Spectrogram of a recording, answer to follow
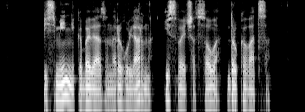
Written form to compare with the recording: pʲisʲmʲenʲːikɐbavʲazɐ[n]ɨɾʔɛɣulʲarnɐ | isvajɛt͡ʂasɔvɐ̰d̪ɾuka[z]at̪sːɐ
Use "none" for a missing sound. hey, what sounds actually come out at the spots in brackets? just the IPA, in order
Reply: n, v

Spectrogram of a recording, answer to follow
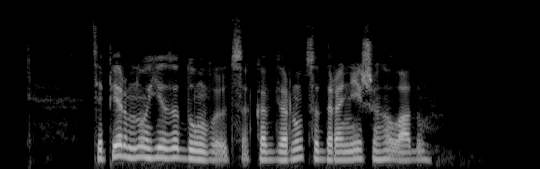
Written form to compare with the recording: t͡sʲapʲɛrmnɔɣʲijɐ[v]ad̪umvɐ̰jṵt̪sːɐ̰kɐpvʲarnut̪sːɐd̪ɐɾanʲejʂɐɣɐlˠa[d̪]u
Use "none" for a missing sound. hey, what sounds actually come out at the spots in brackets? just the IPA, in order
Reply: z, d̪

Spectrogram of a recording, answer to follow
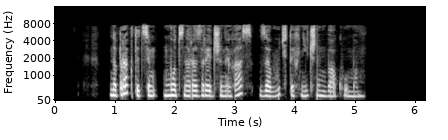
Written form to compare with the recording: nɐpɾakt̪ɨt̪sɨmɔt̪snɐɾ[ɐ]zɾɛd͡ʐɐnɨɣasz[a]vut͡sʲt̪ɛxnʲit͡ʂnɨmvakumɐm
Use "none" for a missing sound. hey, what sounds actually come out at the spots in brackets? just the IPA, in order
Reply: a, a

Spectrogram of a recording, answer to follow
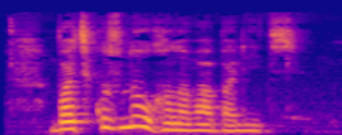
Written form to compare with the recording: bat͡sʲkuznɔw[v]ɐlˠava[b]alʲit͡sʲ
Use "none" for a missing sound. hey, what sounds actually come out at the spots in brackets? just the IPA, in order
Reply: ɣ, b

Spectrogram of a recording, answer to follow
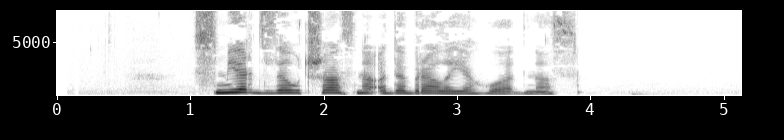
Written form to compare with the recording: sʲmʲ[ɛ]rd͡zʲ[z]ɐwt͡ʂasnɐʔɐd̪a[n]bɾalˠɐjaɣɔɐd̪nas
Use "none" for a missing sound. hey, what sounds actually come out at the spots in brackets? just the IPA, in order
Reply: ɛ, z, none

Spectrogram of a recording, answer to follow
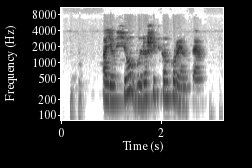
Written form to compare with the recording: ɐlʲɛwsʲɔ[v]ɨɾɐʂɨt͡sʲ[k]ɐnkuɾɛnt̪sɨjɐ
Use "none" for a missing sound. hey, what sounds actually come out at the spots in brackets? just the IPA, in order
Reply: v, k

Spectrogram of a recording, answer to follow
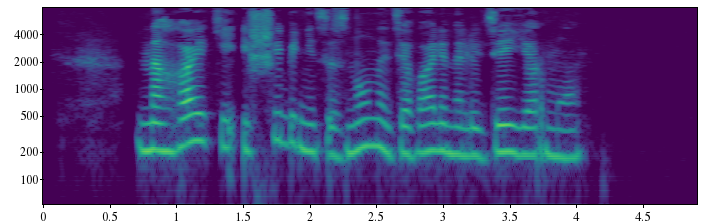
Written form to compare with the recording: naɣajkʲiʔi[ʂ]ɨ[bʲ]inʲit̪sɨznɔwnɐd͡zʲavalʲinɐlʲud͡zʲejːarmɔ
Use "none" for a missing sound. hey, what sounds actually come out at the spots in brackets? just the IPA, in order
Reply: ʂ, bʲ

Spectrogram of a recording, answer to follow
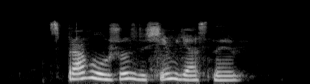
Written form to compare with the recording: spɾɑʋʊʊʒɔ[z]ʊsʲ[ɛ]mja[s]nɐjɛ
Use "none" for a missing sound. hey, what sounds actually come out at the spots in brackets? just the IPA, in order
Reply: z, i, s

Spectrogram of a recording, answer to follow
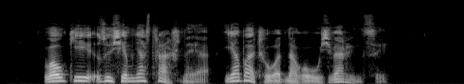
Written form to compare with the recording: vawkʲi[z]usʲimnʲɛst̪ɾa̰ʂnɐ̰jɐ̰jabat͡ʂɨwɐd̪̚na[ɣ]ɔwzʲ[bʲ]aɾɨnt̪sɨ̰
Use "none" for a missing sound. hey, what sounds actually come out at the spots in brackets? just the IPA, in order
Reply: z, ɣ, vʲ

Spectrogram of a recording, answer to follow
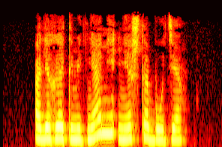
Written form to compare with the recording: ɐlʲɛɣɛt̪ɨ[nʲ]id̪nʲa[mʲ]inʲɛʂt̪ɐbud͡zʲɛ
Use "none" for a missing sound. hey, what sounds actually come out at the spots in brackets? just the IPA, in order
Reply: mʲ, mʲ

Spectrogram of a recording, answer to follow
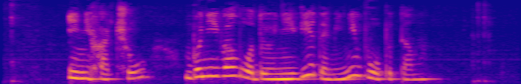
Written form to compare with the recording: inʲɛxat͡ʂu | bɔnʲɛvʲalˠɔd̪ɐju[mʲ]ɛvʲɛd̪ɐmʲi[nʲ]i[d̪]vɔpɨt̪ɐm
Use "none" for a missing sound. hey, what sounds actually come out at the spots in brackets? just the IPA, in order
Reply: nʲ, nʲ, none

